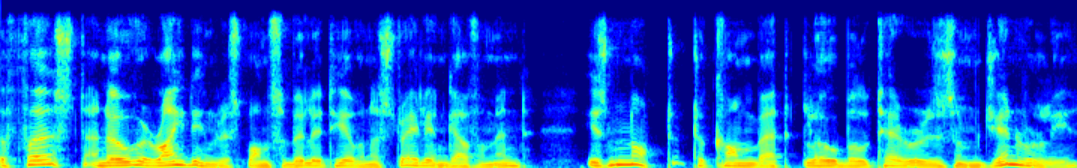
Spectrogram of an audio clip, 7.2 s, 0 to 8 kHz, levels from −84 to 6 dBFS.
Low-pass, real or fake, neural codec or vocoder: 7.2 kHz; fake; vocoder, 44.1 kHz, 128 mel bands every 256 samples, BigVGAN v2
